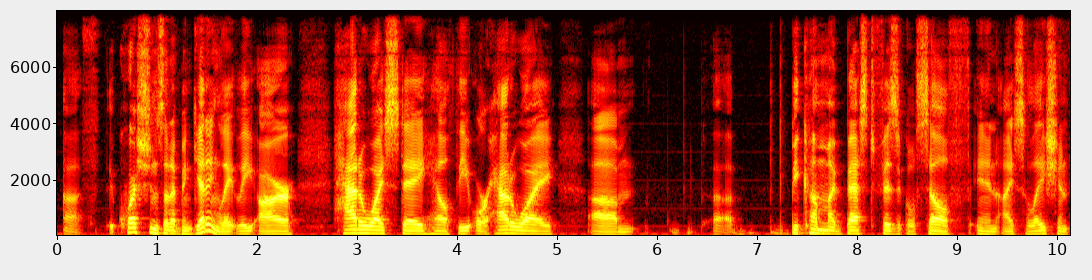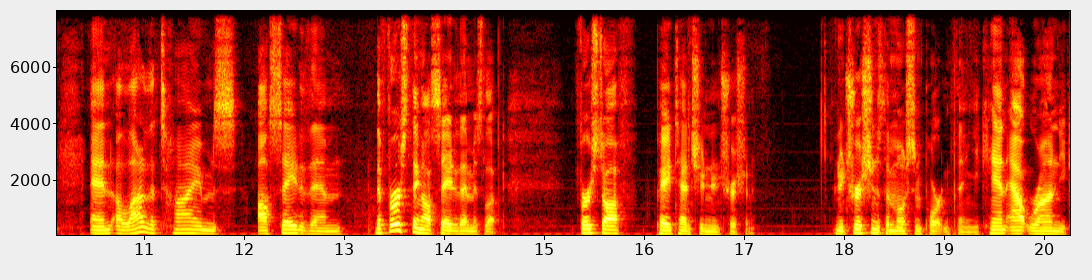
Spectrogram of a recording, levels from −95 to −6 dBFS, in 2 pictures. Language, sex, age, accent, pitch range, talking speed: English, male, 30-49, American, 95-130 Hz, 185 wpm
